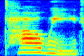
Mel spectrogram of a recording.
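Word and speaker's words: Tawhid: and the title is allah as one god tarweed which is spelled t a w h i d now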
